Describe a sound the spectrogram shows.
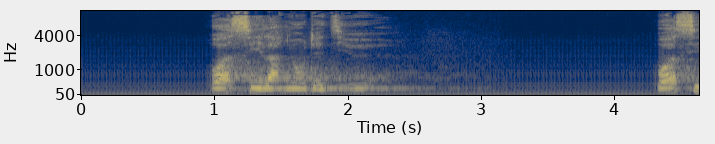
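A man chants aloud through a microphone.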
